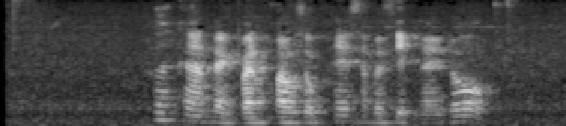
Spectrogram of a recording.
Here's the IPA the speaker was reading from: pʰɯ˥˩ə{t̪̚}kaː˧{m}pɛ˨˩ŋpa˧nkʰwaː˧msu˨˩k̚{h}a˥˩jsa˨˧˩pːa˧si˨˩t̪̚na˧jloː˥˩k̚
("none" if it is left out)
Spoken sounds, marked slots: none, n, h

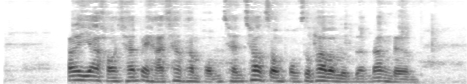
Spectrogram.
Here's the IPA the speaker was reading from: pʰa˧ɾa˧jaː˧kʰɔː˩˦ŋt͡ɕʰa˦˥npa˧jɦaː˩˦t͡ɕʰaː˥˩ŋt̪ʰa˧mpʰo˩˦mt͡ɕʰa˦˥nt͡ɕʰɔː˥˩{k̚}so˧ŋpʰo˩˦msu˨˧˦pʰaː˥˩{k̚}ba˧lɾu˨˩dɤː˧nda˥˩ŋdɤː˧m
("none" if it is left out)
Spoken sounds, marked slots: p̚, p̚

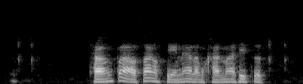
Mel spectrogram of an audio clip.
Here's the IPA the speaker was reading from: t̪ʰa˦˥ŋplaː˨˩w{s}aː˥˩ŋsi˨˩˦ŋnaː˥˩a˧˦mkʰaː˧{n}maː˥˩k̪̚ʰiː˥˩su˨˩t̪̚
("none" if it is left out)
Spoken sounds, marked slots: s, n

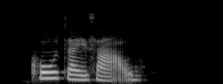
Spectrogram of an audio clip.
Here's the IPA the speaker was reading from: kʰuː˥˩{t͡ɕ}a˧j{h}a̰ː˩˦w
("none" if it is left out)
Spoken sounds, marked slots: t͡ɕ, s

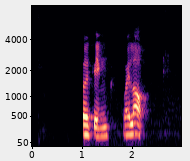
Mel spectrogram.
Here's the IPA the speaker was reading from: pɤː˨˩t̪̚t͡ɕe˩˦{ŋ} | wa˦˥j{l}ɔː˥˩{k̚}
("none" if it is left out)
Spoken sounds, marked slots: ŋ, l, p̚

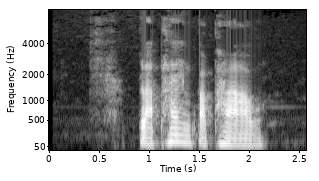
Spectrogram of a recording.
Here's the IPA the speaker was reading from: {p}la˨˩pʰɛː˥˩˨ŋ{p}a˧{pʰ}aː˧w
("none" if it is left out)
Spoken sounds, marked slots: p, p, pʰ

